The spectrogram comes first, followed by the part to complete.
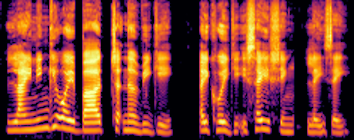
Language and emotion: Manipuri, neutral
